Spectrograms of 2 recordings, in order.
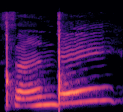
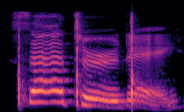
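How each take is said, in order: First: Said in the usual way. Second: Saturday said slowly, each syllable apart; syllables split. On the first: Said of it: "days of the week ... are two syllables". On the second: Shown as a demonstration. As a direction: break Saturday into Sat-ur-day. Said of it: "You can hear those three syllables".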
